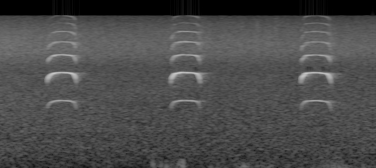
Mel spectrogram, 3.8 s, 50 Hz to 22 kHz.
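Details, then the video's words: A young Eurasian sparrowhawk fledgling at Treshnish, Mull, Scotland, on 4 August 2016 gives three thin, squealing, slightly arched calls about every 1.3 seconds against a quiet background. "Sparrowhawk fledgling"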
